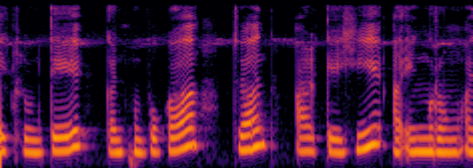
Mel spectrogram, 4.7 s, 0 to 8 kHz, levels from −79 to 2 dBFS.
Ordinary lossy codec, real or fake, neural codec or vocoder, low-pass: none; fake; vocoder, 44.1 kHz, 128 mel bands every 512 samples, BigVGAN v2; 7.2 kHz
